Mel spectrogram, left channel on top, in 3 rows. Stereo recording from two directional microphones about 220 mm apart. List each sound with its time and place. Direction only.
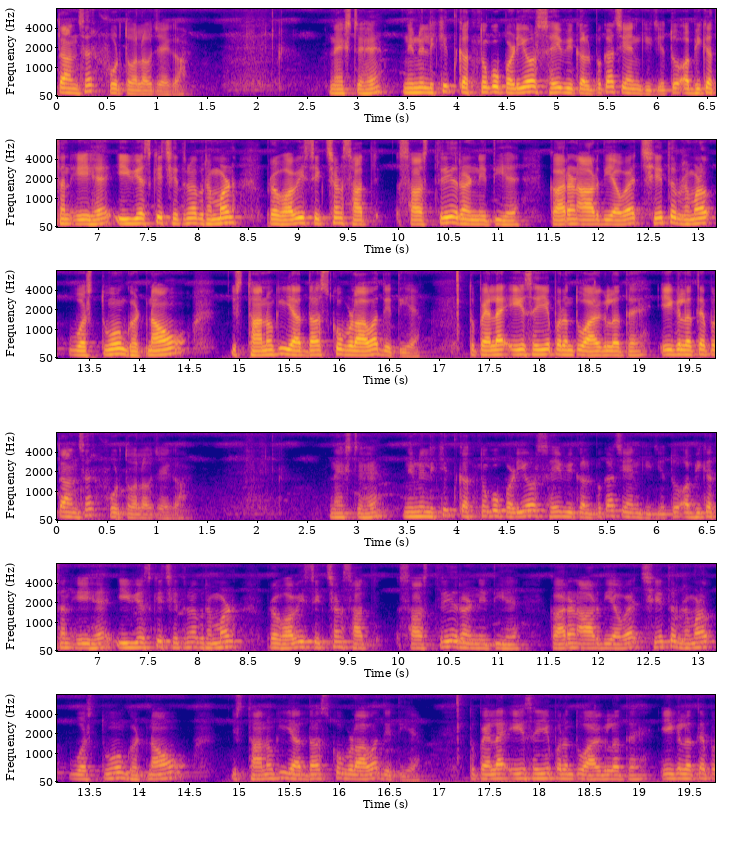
0.0 s speech: 35° left (ahead or behind)
2.7 s speech: 40° left (ahead or behind)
